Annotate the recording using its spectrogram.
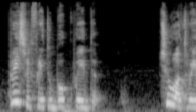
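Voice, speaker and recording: With an Italian accent, a woman talks at a fairly quick pace with ordinary pitch variation. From Italy. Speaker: osteopath, former ballet dancer. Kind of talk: podcast interview. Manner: halting, with many false starts.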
